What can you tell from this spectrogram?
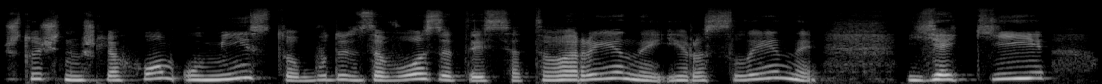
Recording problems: wrong speed, natural pitch; too slow; 0.5 times normal speed
garbled, watery; slightly

